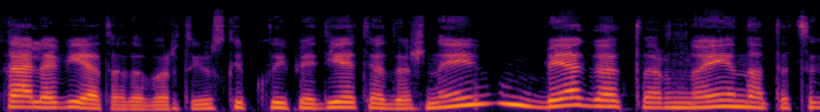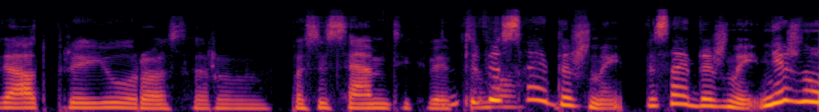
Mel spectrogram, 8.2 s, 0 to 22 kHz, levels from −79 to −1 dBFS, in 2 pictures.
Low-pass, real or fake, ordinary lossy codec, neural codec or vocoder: 14.4 kHz; real; Opus, 16 kbps; none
